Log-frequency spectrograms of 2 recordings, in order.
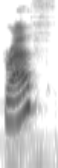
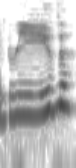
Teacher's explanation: We have breath with that unvoiced TH sound, right? That's for the noun, right? Versus to breathe, the verb there with the voiced sound.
